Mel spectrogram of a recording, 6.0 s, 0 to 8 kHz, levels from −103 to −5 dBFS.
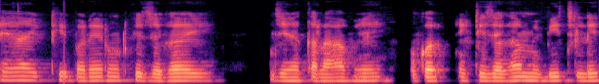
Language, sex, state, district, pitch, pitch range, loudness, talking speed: Chhattisgarhi, male, Chhattisgarh, Jashpur, 130 Hz, 130-135 Hz, -26 LUFS, 200 wpm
